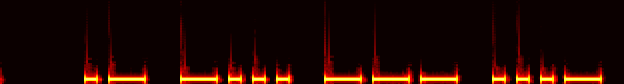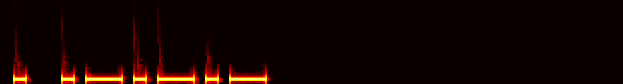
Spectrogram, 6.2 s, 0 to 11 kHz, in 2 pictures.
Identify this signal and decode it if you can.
Morse code, heard as a keyed tone, about 20 wpm, 700 Hz. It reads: ABOVE.
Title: Sentences from Top 1000 Words - Review Part 2 - 20wpm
